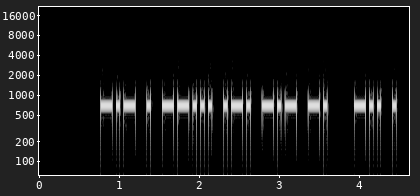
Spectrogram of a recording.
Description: Morse code, heard as a keyed tone, about 25 wpm, 700 Hz. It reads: KE7RKN DE
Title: USA Callsign DE Callsign 25wpm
